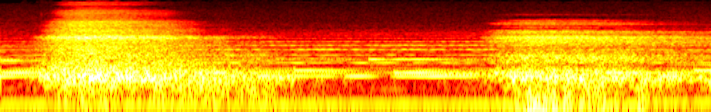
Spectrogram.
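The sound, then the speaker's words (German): Two deep breaths taken during a guided relaxation exercise, each a long, soft, airy rush of air, separated by a quiet pause. “Und dann schicke jetzt noch zwei tiefe Atemzüge in dein Herzraum.”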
